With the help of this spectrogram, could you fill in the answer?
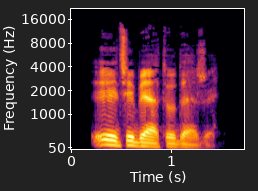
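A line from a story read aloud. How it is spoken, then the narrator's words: Grumbling. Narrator (Russian): проворчал Парт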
